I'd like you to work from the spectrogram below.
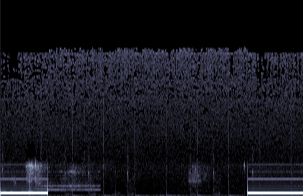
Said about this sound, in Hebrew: יאללה, בוא נחייג לאריה.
